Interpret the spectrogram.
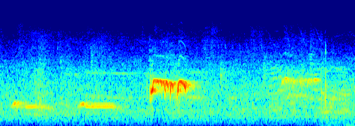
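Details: Local zebra dove of the Banyumili katuranggan type singing busily: a loud, stuttering, bubbling coo phrase midway, with softer low coos before it and a fainter rolling coo near the end.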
